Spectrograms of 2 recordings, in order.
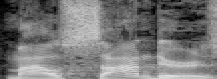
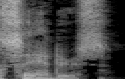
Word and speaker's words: Sanders: is Pascal Isaac sayamalu mile Sanders it's Sanders do you watch any of our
